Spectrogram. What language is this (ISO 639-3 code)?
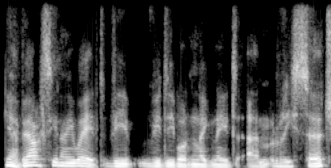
cym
